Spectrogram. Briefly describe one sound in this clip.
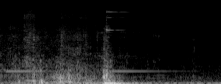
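A car door shuts with a heavy thud.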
